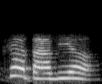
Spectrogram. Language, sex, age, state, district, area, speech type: Manipuri, female, 18-30, Manipur, Senapati, urban, conversation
